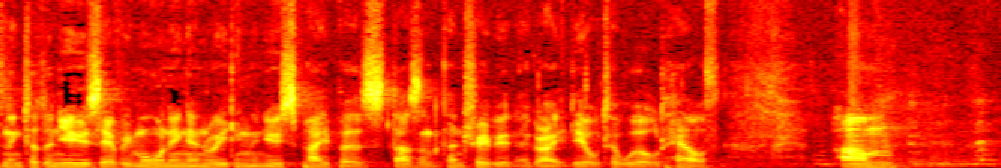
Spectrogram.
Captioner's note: laughter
